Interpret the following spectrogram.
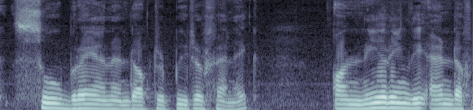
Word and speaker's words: Fenwick: the reference here Peter fenic a British I used to pronounce this as Fenwick but apparently in England they pronounce as fenic so I was periodically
